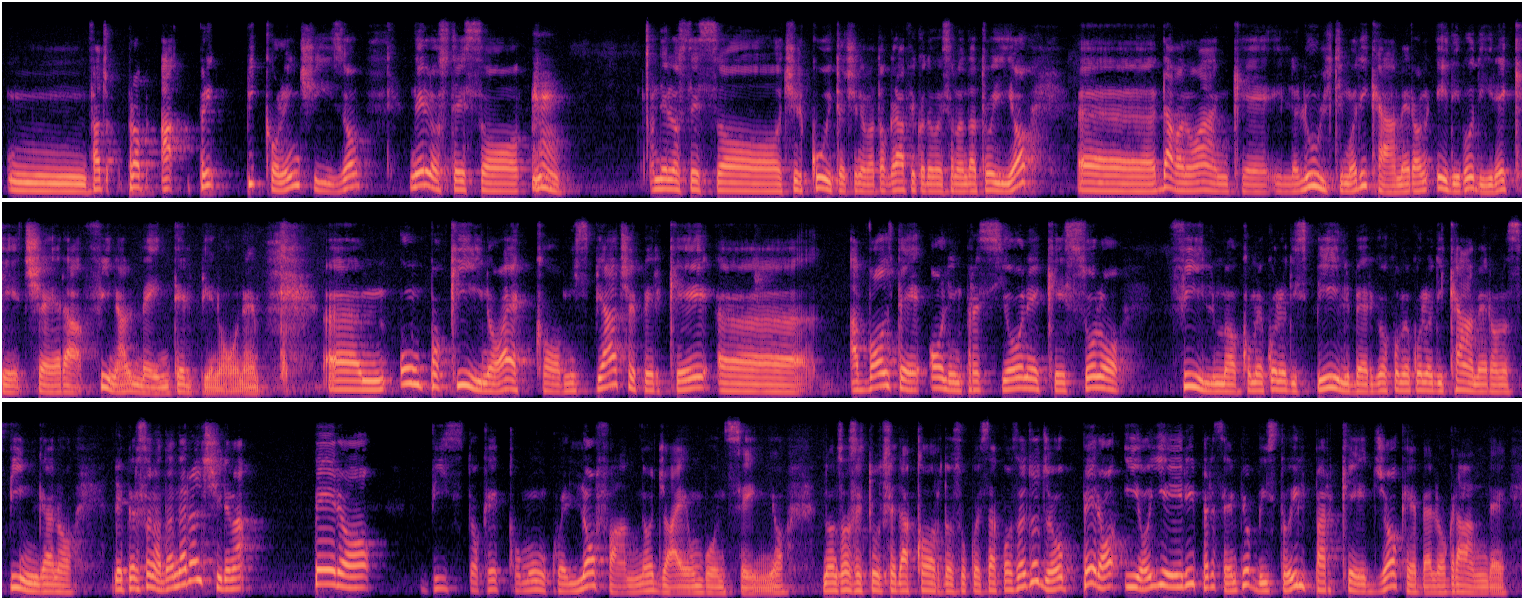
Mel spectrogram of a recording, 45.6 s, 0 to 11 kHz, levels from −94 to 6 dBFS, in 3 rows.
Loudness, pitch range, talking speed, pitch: -22 LUFS, 125-170 Hz, 125 wpm, 140 Hz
